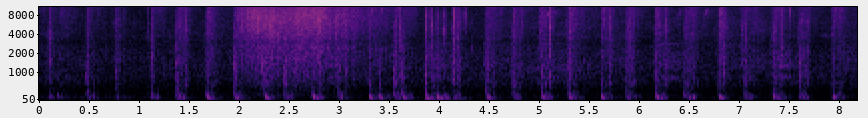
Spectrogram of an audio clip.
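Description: Footsteps thud quickly through grass.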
